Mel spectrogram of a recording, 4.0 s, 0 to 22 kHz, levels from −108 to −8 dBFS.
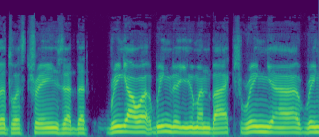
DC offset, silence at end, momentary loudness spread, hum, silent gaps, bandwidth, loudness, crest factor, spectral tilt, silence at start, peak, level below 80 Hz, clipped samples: under 0.1%; 0 s; 6 LU; none; none; 9 kHz; -24 LUFS; 12 dB; -7 dB/octave; 0 s; -12 dBFS; -66 dBFS; under 0.1%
